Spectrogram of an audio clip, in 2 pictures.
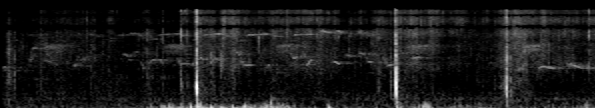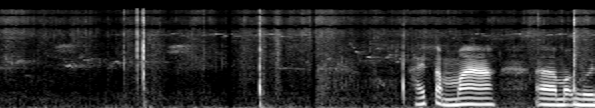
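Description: Leaves rustle and brush against a gloved hand.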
